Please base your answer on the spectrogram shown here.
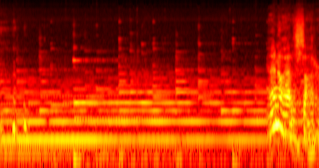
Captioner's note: chuckles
